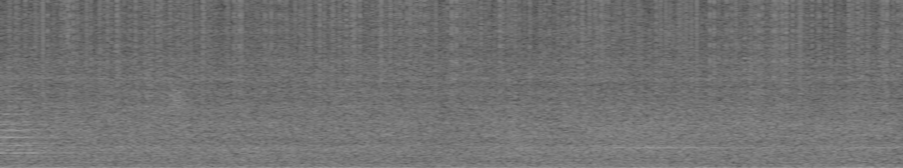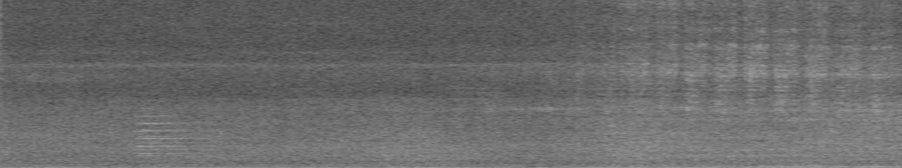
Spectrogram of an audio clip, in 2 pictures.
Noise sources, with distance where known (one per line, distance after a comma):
car horn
